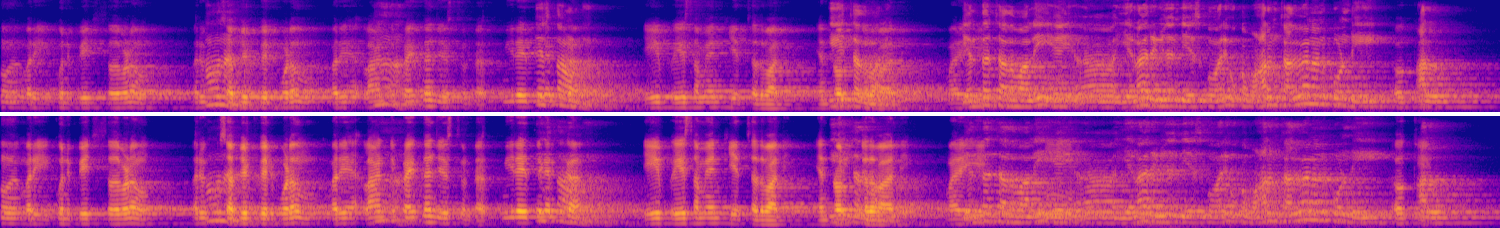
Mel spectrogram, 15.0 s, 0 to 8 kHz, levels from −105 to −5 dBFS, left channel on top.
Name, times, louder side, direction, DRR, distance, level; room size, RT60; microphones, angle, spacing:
voice 1, 0.0-1.5 1.9-5.8 6.4-9.0 9.5-9.9 10.4-10.7 13.9-14.3, right 5 dB, 55° right, 15 dB, 0.4 m, -33 dB
voice 2, 2.0-2.4 3.7-4.1 5.4-5.9 8.3-8.9 9.6-13.8 14.2-14.4, left 2 dB, 70° left, 4 dB, 1.3 m, -36 dB
13.5 x 9.4 x 4.6 m, 2.4 s
head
